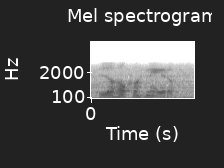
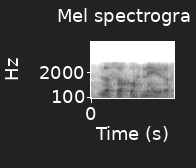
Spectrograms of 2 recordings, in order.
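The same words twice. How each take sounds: First: The s before ojos and negros sound like h. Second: Only the s before negros sounds like h. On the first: "the other S be, before the O of ojos will also look like an H" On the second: "the S before the N will be aspirated... like an English H"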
